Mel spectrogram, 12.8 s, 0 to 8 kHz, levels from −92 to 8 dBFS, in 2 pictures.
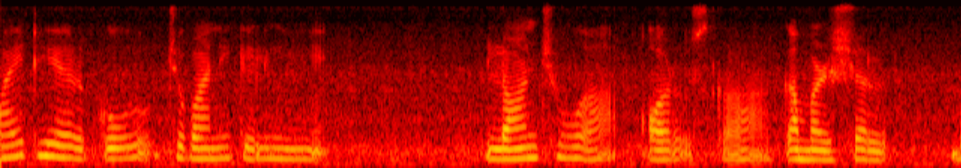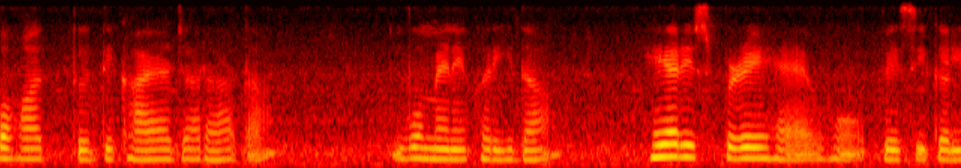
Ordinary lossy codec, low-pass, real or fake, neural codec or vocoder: Opus, 24 kbps; 7.2 kHz; real; none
